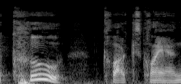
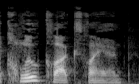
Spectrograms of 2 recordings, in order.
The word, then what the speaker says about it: Ku Klux Klan: And speaking of white supremacy, it's the Ku Klux Klan, not the Klu Klux Klan. People say L on the first word, too.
